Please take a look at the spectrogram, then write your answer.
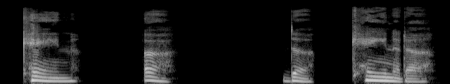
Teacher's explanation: Stress cane and keep uh-duh soft.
